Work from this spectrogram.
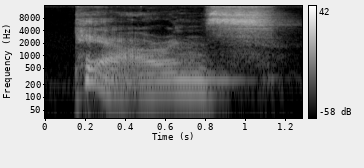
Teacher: дифтонг е це знову ж таки горловий звук який складається з двох частинок перша більш протяжна інша коротенька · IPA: [ɛə]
